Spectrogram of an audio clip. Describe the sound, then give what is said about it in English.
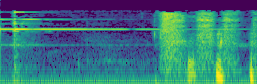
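A small podcasting bell is struck once, its bright, high ring lingering and slowly fading, followed by a stretch of soft rustling and knocking noises. “I have my Amazon voice device next to me and my computer, a glass of wine, my podcasting bell.”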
